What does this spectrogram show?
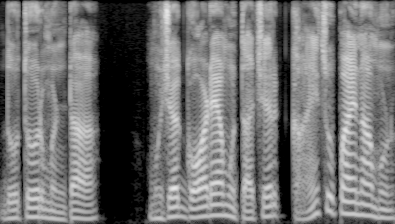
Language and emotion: Goan Konkani, sad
